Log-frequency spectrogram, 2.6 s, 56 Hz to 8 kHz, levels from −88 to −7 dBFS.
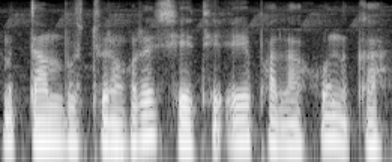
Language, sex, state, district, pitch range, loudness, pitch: Garo, male, Meghalaya, South Garo Hills, 95-105 Hz, -18 LUFS, 100 Hz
